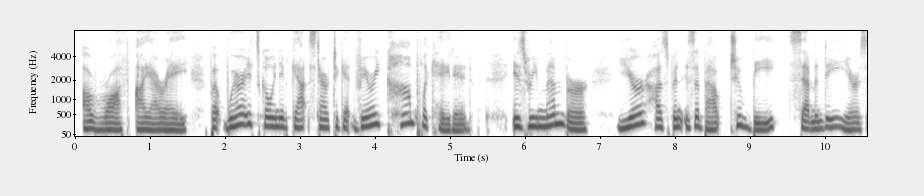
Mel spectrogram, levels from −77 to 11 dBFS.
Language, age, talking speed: English, 50-69, 130 wpm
